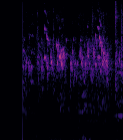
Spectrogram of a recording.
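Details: Budgerigar giving rapid, scratchy chirps and warbling twitters after a brief silence, with a low rumble of handling or background noise underneath.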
